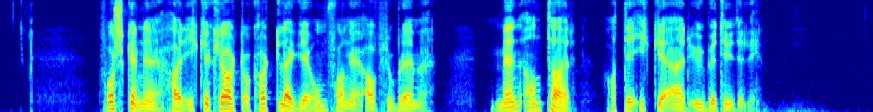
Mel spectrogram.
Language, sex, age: Norwegian, male, 44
